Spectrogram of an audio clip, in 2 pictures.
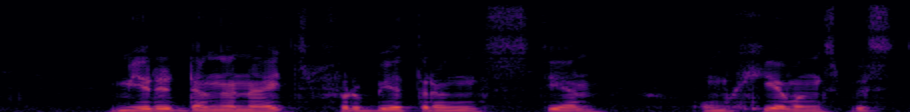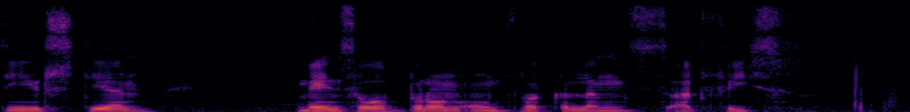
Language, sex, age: Afrikaans, male, 18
